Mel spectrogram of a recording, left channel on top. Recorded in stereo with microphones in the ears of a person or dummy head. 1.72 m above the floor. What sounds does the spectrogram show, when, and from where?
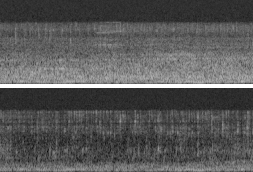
Only background noise.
